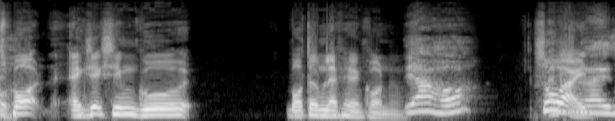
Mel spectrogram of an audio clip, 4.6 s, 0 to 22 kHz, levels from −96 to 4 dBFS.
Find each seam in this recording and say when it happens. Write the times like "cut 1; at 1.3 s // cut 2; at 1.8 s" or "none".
none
